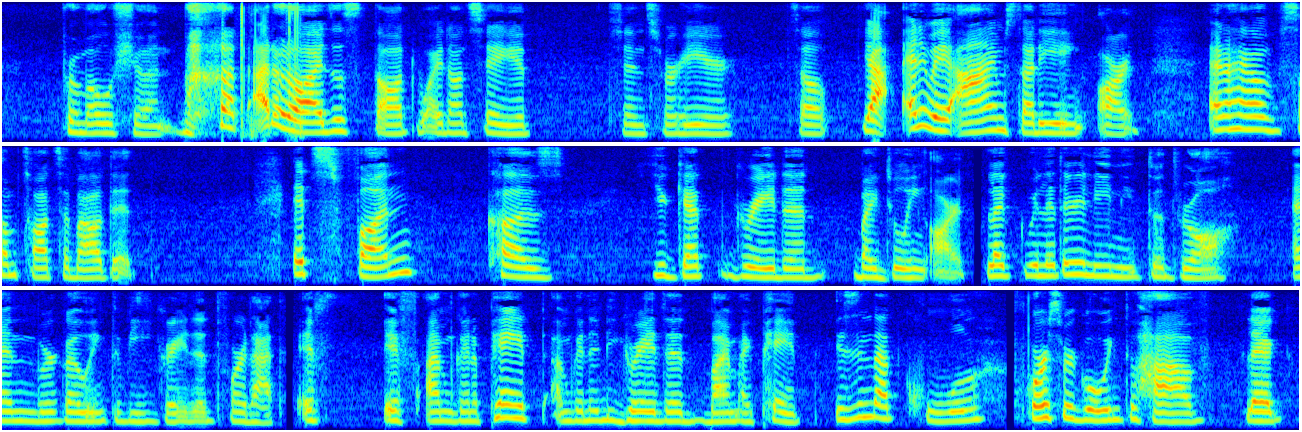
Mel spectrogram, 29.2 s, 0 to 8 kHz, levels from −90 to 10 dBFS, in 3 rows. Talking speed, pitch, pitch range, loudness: 155 wpm, 205 Hz, 195-230 Hz, -23 LUFS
